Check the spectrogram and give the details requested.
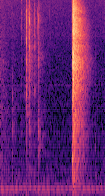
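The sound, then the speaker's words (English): A phone is pulled from its case: a few light, quick clicks of handling, then one sharp, loud snap as the case pops free, fading quickly. No one speaks. “Let me take it out of its case.”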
